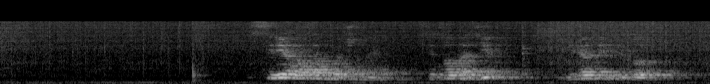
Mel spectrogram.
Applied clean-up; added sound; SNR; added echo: none; Frying (food); 13 dB; reverberation time 1.1 s.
